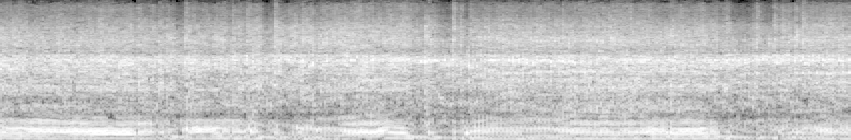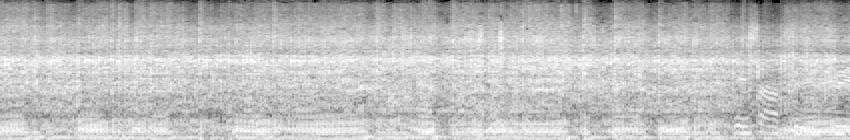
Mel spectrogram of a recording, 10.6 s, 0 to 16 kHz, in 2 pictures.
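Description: A Husqvarna TE300i enduro motorcycle climbs a hill under steady throttle, its close, loud two-stroke engine droning and pulsing continuously with small surges in revs.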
